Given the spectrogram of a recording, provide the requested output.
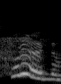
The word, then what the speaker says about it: Groen: But my last name, Groen, is Groen. involving the G and the R in combination.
